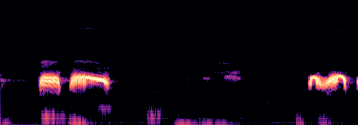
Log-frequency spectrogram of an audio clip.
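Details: Spotted dove decoy cooing in the 'giọng còi' or 'giọng kim' style: a short coo then a longer one that drops at the end, then after a pause one wavering coo, with low rumbles and thumps between.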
